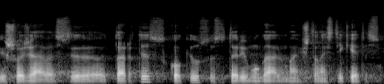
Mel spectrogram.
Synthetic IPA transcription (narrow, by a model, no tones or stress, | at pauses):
ɪʃʋɐʒʲæːʋʲɛsɪt̪ɐɾʲt̪ʲɪskoːkʲuːsʊsʲɪ̥t̪ɐɾʲɪmuːɡɑːlʲɪmɐɐɪʃt̪ʲɛnɐɪst̪ʲɪkʲeːt̪ʲɪs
